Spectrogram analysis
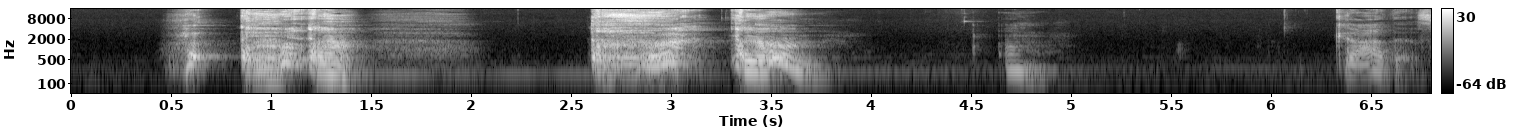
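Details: Productive cough from an adult female orthopedic surgeon recovering at home from COVID-19 infection, voice hoarse and near laryngitis from heavy coughing.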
